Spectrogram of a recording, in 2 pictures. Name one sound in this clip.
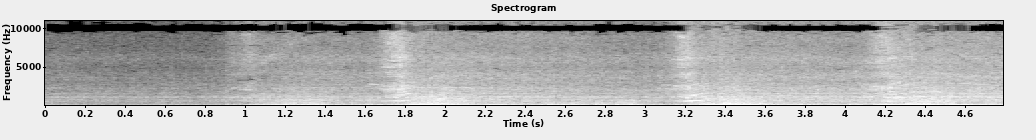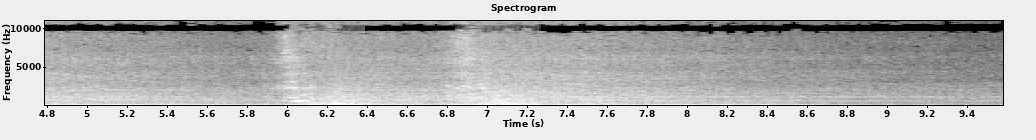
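A car engine revs sharply several times.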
